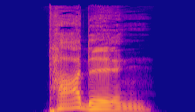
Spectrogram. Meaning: 1. dative plural of Tadel 2. gerund of tadeln
- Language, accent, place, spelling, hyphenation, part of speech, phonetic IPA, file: German, Germany, Berlin, Tadeln, Ta‧deln, noun, [ˈtaːdl̩n], De-Tadeln.ogg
